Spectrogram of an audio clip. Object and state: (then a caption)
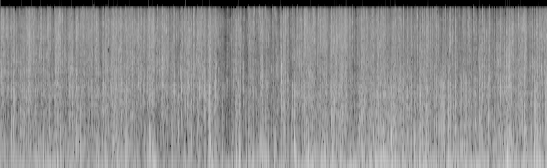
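Plastic air-cushion packaging film. Gloved hands squeeze, crumple and rub a large, light, clear Sealed Air inflatable air-pillow packaging sheet with green print, its hollow cushions filled with air, above a cutting mat. The result is a steady, dense stream of bright crinkling and crackling with no pauses.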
